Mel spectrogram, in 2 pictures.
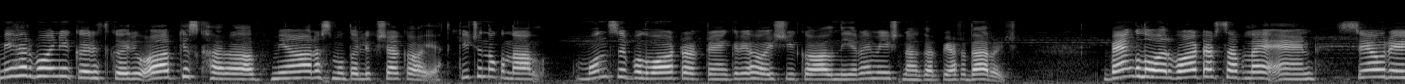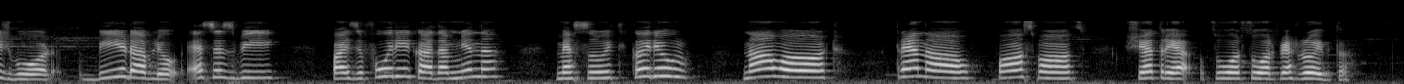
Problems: none marked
